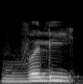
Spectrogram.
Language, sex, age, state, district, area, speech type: Kashmiri, female, 18-30, Jammu and Kashmir, Kupwara, rural, spontaneous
